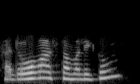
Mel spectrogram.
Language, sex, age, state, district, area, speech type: Kashmiri, female, 30-45, Jammu and Kashmir, Budgam, rural, conversation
